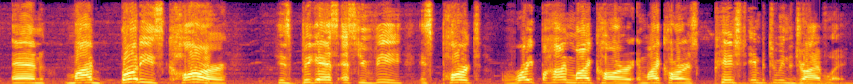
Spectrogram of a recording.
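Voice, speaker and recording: High, bright-voiced man rambling a story. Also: no echo. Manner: profane, rambling, boastful. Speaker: vlogger. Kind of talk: casual storytelling monologue.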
